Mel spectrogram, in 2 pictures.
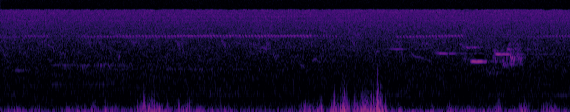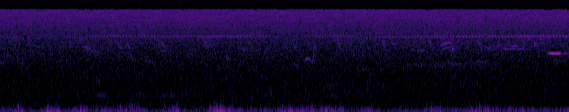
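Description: Faint outdoor ambience: wind buffeting the microphone in uneven low gusts, strongest about two and a half seconds in. A short bird chirp comes a little before four seconds in and another near the end.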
